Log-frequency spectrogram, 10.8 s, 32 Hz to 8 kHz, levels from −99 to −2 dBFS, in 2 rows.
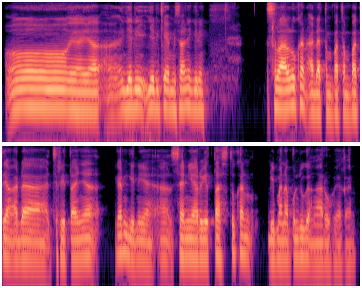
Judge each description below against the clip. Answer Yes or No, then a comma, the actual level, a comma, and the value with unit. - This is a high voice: No, low, 110 Hz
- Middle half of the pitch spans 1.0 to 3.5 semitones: No, average, 4.3 semitones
